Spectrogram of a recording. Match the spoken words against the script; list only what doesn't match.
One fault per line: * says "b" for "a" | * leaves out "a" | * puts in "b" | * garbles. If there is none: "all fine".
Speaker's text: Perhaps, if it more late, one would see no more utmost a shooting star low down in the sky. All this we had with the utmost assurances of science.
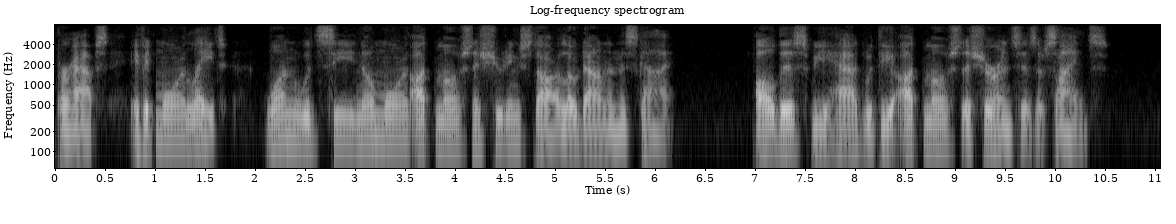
all fine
